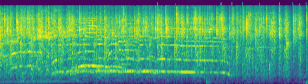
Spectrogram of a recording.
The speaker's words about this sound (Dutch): Ja, of één keer een applaus kunnen oefenen misschien met z'n allen. Dat zou leuk zijn, of niet?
